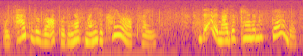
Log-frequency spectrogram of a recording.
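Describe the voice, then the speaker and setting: An actress playing a devoted, lovesick young rancher's daughter in a 1940s western radio drama. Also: female voice, sits high, sing-song, a little fast. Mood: earnest, loving. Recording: muffled hissy 1940s radio recording.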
